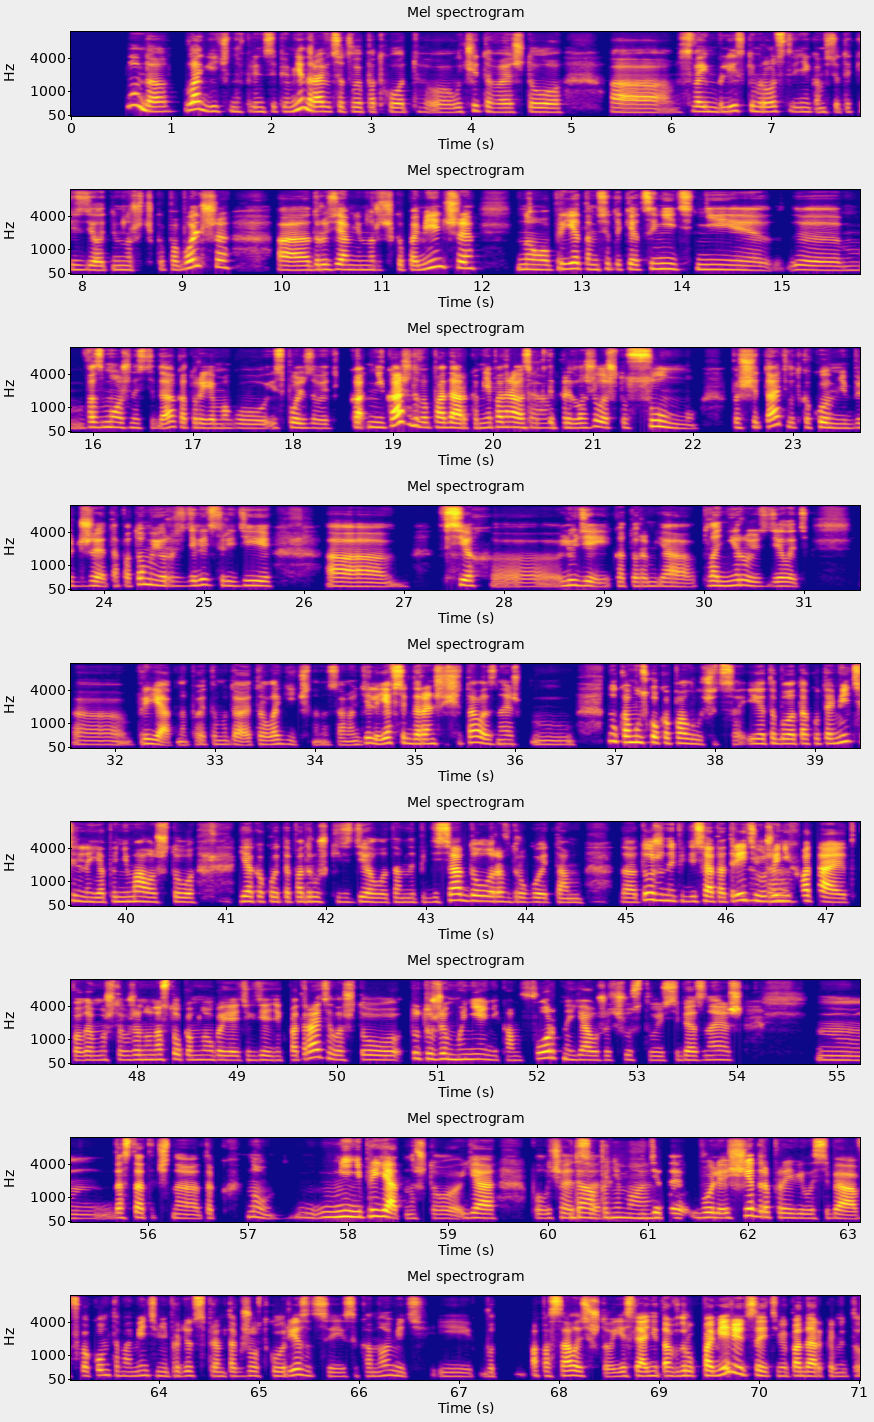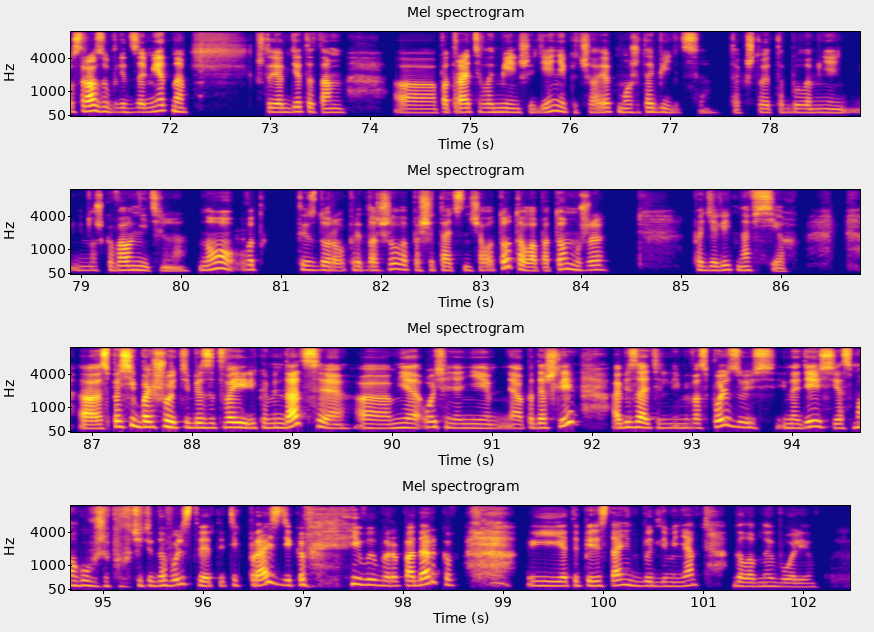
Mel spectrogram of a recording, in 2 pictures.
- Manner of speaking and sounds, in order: "понравилось" said as "понраилось"; "сколько" said as "скока"; other background noise; "настолько" said as "настока"; stressed: "мне"; in English: "тотал"; laughing while speaking: "и выбора"
- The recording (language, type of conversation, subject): Russian, advice, Как мне проще выбирать одежду и подарки для других?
